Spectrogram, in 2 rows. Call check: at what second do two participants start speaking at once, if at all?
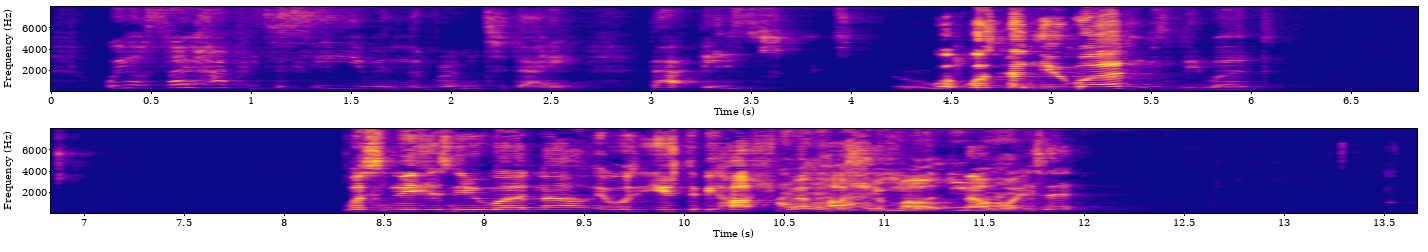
10.5 s

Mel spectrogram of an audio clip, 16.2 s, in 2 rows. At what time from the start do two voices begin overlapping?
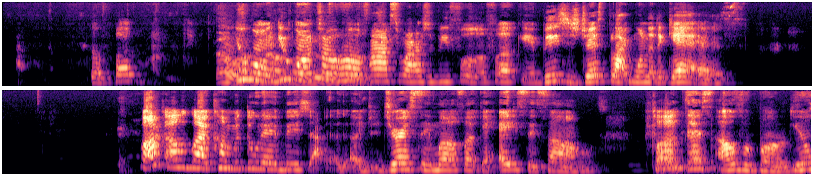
2.3 s

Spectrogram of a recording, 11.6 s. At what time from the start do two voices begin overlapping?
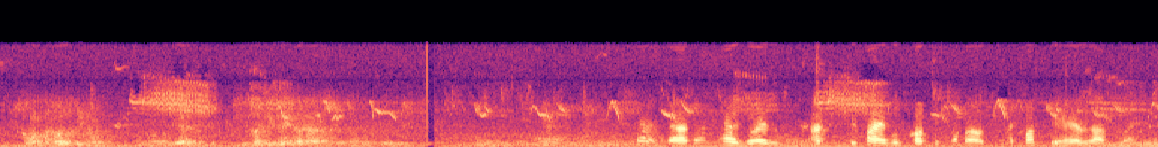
none

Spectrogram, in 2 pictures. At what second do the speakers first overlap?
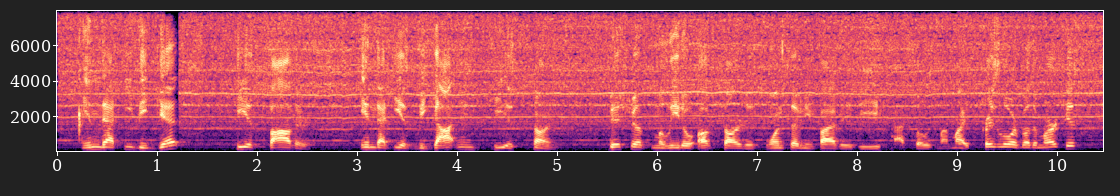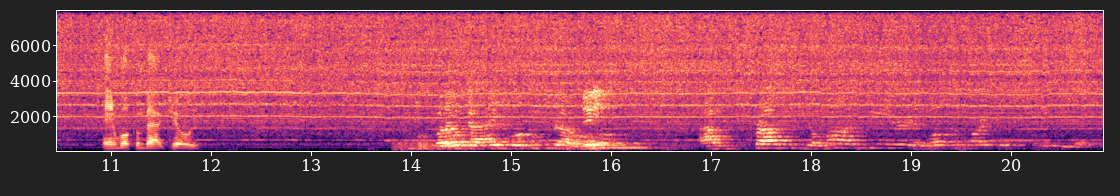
none

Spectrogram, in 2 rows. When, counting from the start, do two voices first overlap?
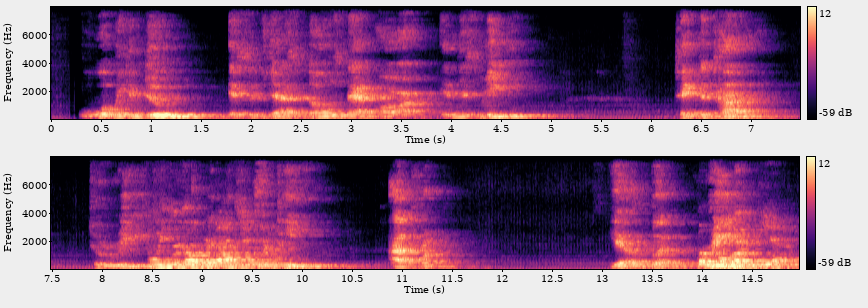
8.5 s

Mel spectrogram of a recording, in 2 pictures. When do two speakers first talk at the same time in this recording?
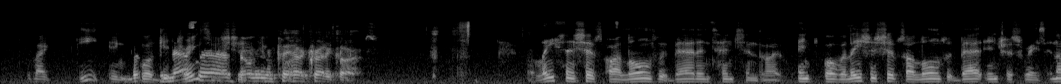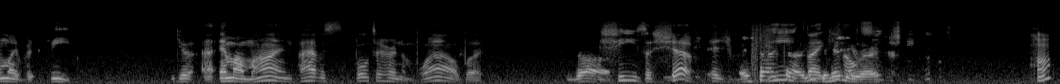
1.2 s

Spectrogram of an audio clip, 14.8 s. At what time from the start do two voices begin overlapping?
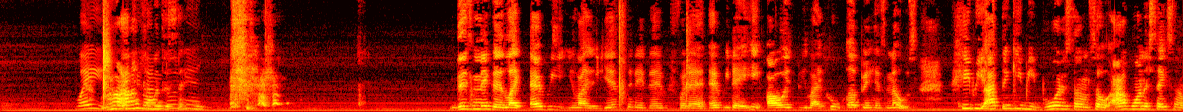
1.3 s

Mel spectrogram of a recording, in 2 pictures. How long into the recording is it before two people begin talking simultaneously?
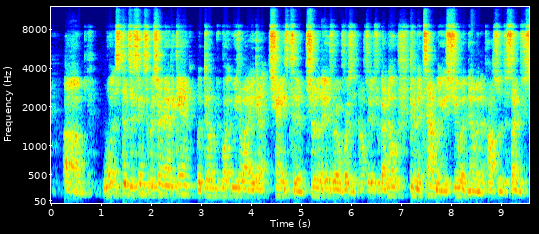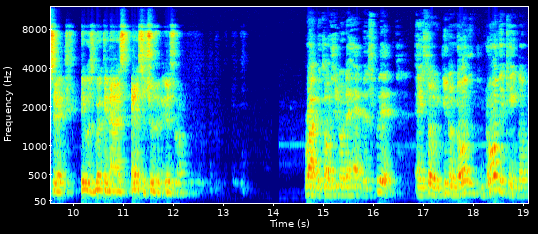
none

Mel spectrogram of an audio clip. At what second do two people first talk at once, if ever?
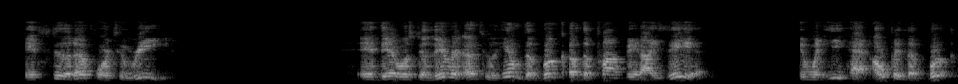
none

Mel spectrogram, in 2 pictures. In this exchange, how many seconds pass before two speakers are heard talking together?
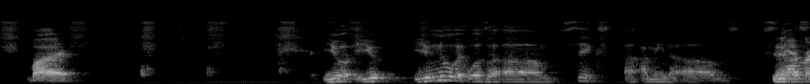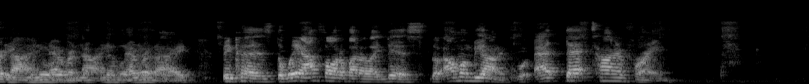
7.7 s

